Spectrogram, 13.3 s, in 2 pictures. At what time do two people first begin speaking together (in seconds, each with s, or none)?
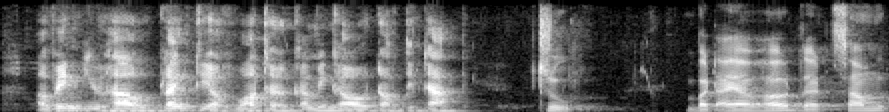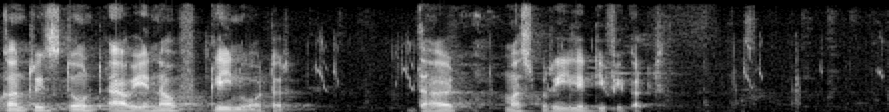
none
